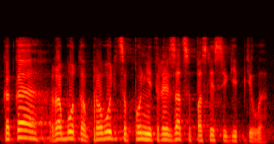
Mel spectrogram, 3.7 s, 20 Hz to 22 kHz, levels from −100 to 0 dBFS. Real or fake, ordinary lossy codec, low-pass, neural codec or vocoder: real; none; none; none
